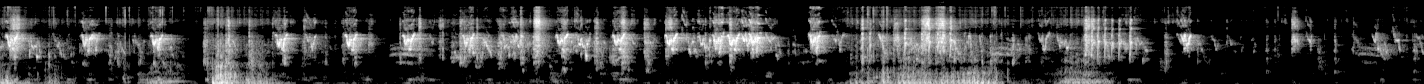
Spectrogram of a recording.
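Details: Several pet budgies chatter continuously, a busy run of rapid warbled chirps and squawks, with bursts of wing flapping around the middle.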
